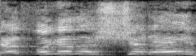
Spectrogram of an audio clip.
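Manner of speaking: acted, enraged, very high-pitched, loud screaming. Retelling yelling at people in traffic: imitating own screaming. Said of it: "I started screaming".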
